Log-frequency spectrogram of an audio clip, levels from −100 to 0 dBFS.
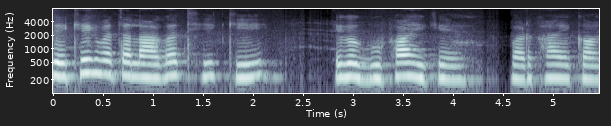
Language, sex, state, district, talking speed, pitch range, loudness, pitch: Sadri, female, Chhattisgarh, Jashpur, 130 wpm, 215-245 Hz, -16 LUFS, 230 Hz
